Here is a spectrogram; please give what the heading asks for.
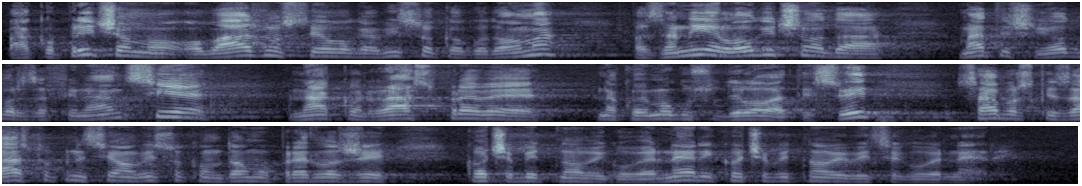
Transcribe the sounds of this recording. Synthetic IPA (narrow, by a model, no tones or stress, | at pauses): paako̞pɾiːt͡ʃamo̞ʔoʋaːʒno̞st̪io̞ʋo̞ɡaʋiso̞ko̞ɡd̪o̞ma | pazanijelˠo̞ɡit͡ʃno̞d̪a | mat̪it͡ʃnio̞d̪̚bo̞ɾzafinant̪sije̞ | naːko̞nɾaːspɾaʋe̞ | nako̞jemo̞ɡusud̪jelˠoʋat̪isʋisaːbo̞ɾskizaːst̪upnit̪siooʋiso̞ko̞md̪o̞mupɾe̞d̪lˠoʒiko̞t͡ɕe̞bit̪no̞ʋiɡuʋeɾneːɾiko̞t͡ɕe̞bit̪no̞ːʋiʋit̪seɡuʋeɾnḛːɾi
